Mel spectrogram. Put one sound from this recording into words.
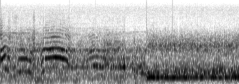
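A woman screams in terror.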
